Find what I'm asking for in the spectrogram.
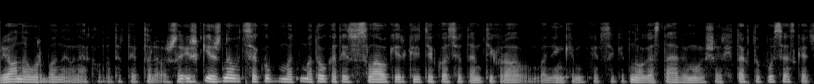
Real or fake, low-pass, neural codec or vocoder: real; 7.2 kHz; none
